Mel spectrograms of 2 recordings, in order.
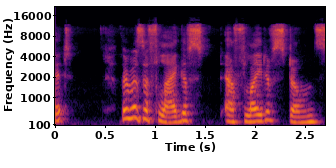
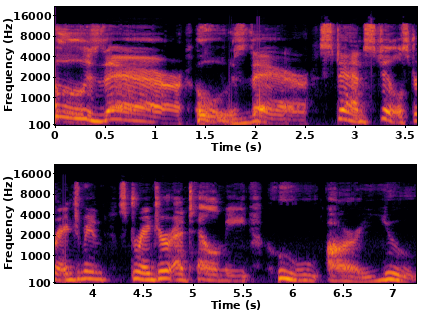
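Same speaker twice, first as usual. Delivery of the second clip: beastlike, growling wolf voice through the words. Narrating a story, the huge creature challenges a stranger: growling voice. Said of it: "said in a growling voice".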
